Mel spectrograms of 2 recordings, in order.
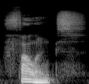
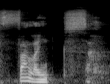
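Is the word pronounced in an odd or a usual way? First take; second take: usual; odd. First: The word is pronounced in the usual way. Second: The word is pronounced in an odd way. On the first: The speaker calls it right. "Or Phalanx, instead of saying it weirdly" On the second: The speaker calls it wrong. "instead of saying it weirdly, like I did to begin with"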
